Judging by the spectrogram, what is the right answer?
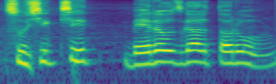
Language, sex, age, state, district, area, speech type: Goan Konkani, male, 45-60, Goa, Canacona, rural, spontaneous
